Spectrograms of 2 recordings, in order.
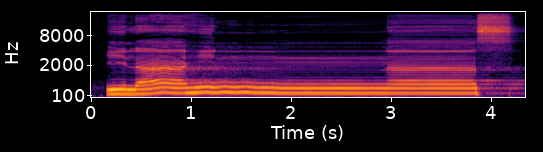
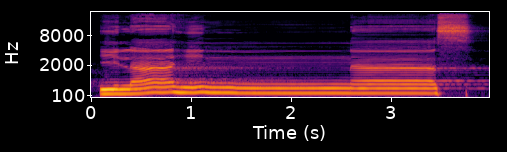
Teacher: Perhatikan huruf la dipanjangkan 2 harokat karena di atasnya terdapat tanda alif kecil yang merupakan tanda panjang 2 harokat ya.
